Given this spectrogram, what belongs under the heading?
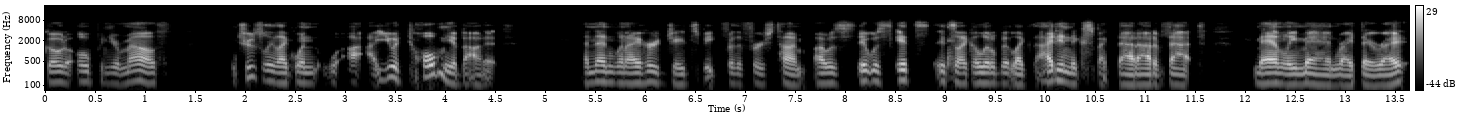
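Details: Adult male speaker; normal speech.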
